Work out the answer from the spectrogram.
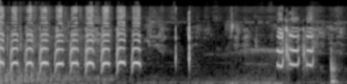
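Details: Chirping from a green baby parrot: a rapid run of about nine evenly spaced, nasal, harmonic calls, then a quiet gap with faint clicks and a brief final burst of similar calls.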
